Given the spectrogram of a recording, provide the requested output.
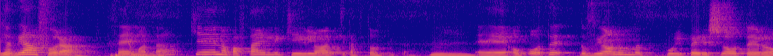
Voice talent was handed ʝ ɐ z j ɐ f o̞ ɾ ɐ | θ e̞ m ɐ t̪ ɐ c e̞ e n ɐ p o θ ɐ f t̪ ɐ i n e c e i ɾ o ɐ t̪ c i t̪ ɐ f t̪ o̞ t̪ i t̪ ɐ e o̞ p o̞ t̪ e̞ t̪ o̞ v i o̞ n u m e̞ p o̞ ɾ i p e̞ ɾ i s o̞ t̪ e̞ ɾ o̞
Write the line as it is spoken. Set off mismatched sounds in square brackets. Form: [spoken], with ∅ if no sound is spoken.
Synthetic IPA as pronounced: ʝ ɐ [ð] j ɐ f o̞ ɾ ɐ | θ e̞ m ɐ t̪ ɐ c e̞ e n ɐ p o [∅] ɐ f t̪ ɐ i n e c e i [l] o ɐ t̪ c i t̪ ɐ f t̪ o̞ t̪ i t̪ ɐ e o̞ p o̞ t̪ e̞ t̪ o̞ v i o̞ n u m e̞ p o̞ [l] i p e̞ ɾ i s o̞ t̪ e̞ ɾ o̞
